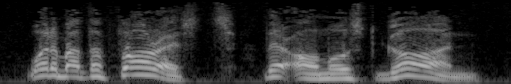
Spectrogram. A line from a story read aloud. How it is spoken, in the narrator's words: One shouted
